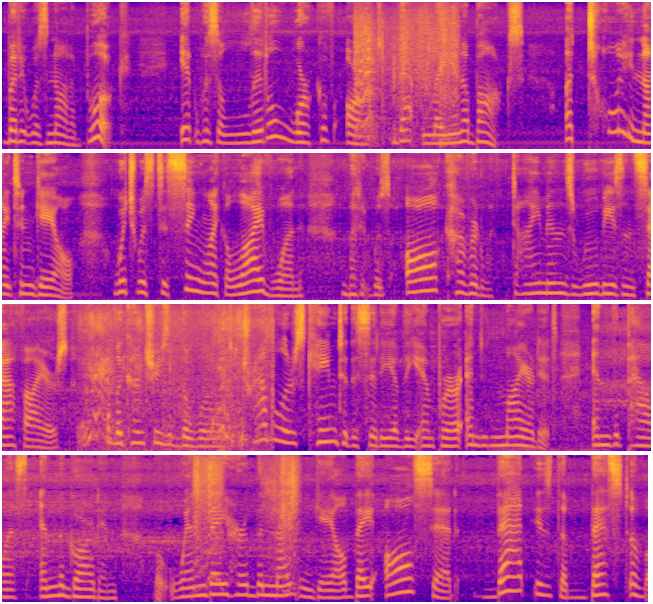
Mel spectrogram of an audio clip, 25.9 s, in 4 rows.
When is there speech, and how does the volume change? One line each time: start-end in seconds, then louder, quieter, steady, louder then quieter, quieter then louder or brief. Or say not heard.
0.0-25.8 steady.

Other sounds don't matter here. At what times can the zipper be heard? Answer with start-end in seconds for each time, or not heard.
3.5-4.6, 13.7-15.7, 21.3-22.4.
